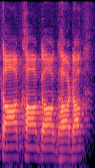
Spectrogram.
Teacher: जिन व्यंजनों क्या बात करते हैं, जिन व्यंजनों के उच्चारण में कंठ से होता है या उच्चारण कंठ से होते हैं और उच्चारण में जीभ का पश्च भाग और कोमल तालु का स्पर्श करता है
